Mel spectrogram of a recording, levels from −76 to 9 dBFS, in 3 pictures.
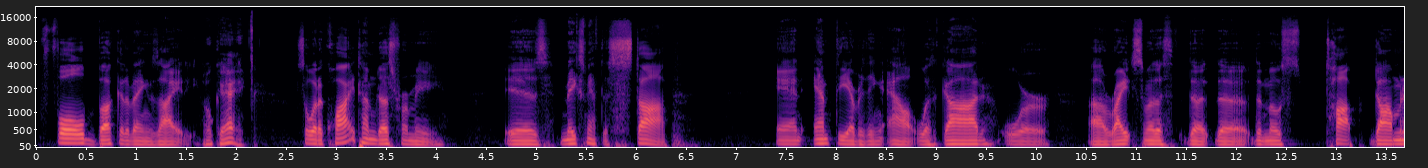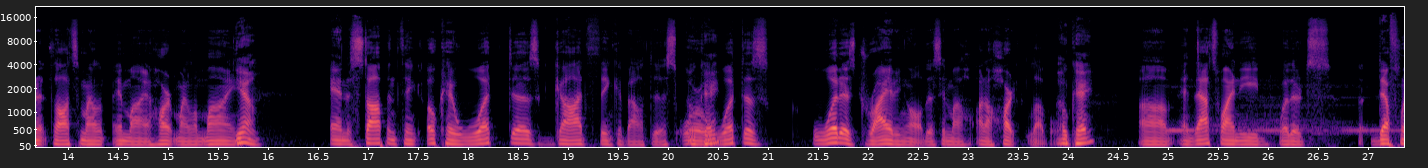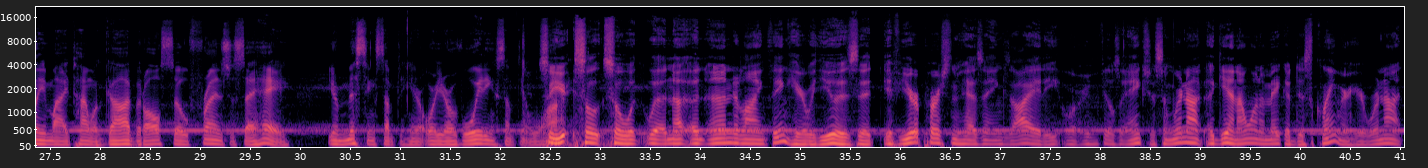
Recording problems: echo of what is said; noticeable; from 25 s on; 150 ms later, 15 dB below the speech

